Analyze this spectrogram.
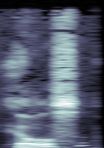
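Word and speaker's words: Elwes: First, read The Princess Bride book, yes, but no, the one by Carrie Ells. – Hills. Oh my gosh. Mispronouncing it.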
